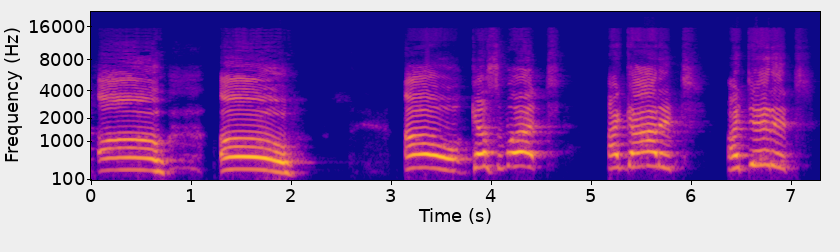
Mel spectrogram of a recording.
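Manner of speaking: loud, high cry of victory; triumphant shout. Pretend. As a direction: yell it like you just won it all. Imagined triumph, loud outburst.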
